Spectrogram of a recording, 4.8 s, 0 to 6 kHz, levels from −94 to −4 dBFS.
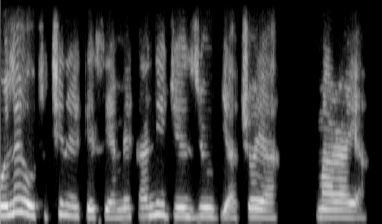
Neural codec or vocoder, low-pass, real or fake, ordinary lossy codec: none; 5.4 kHz; real; Opus, 24 kbps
